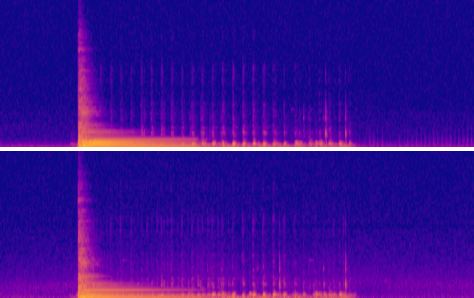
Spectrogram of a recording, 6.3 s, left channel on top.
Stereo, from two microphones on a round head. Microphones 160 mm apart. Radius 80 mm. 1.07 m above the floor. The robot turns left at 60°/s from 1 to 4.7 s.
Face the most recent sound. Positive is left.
turn(degrees=125)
